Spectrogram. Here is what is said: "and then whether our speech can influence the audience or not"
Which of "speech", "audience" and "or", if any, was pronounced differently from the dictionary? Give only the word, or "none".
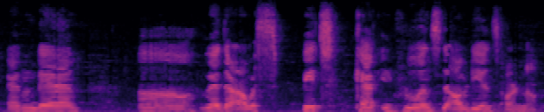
none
